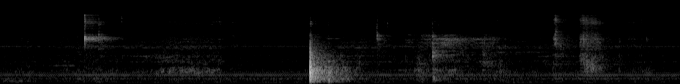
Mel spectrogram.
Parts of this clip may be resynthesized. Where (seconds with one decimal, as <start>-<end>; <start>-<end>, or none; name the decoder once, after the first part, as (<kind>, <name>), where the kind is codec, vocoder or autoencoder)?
4.5-5.8 (vocoder, Vocos)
